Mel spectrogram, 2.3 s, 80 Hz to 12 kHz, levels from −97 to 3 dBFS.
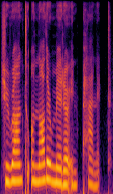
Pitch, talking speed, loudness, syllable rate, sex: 220 Hz, 185 wpm, -17 LUFS, 5.3 syllables/s, female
